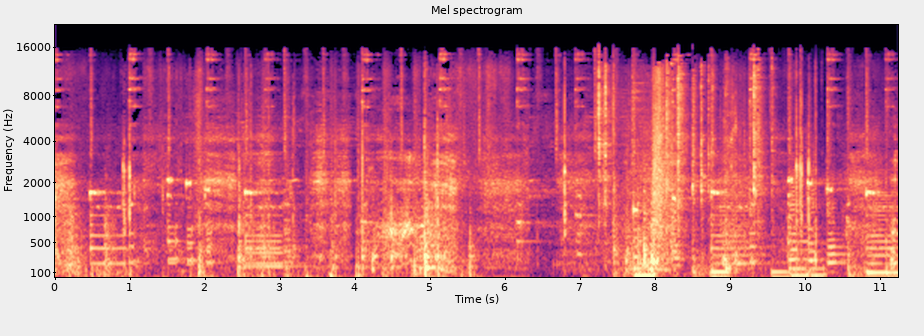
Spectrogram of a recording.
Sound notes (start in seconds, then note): 1.0 heavy breathing; 4.1 grunts; 7.2 drawers open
